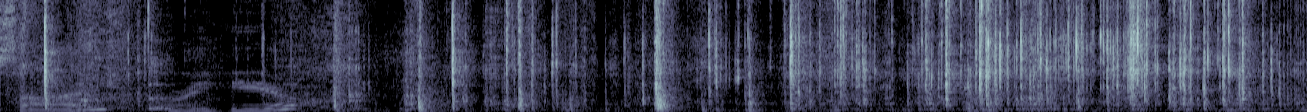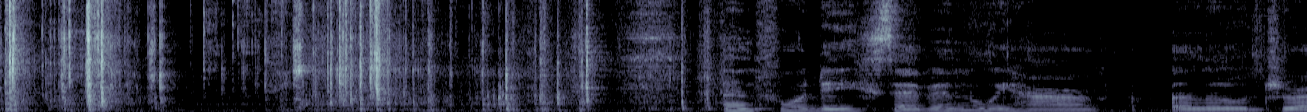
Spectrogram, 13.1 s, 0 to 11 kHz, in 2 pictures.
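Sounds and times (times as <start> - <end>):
clicks taps and crinkles: 0.0 - 10.2.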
